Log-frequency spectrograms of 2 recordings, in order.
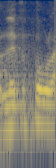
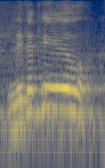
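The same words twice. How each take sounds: First: Said in the usual way. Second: "Liverpool!" exclaimed in a broad Liverpool accent, much higher and louder. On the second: Shown as a demonstration. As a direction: show off the one Liverpool word you can do, in a Liverpool accent. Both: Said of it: "the only word I can say in a Liverpool accent".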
